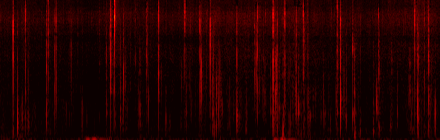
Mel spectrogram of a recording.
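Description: A rectangular clear zip-lock plastic bag full of white fluffy filling is held up and squeezed with fingertips and thumbs. The result is a steady stream of soft, crisp crinkles and crunches, with sharp bright snaps scattered through a quiet rustling background.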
